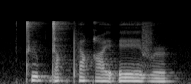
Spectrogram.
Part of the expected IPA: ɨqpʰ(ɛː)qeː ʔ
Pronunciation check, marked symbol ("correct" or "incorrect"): incorrect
